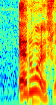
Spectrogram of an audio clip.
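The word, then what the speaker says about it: Héroes: Und jetzt sag uns noch, warum du dir das Lied gewünscht hast, Entre dos Tierras von Hieros del Silencio. – Heroes, oder? – Sagt du, ja, Heroes ist besser.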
